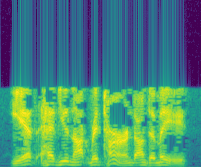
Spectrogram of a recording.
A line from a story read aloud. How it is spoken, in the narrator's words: says the Lord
